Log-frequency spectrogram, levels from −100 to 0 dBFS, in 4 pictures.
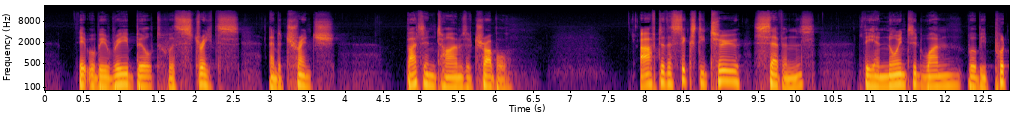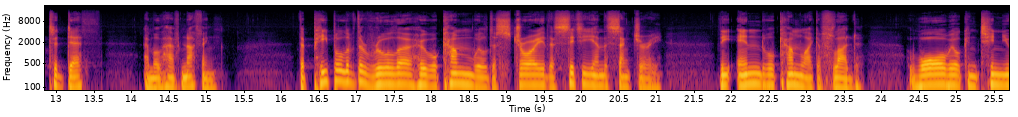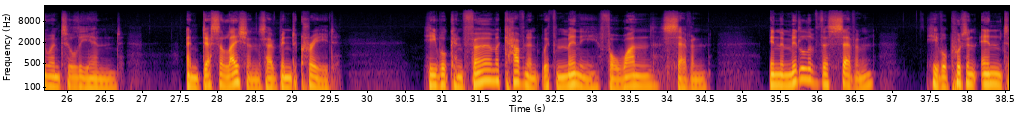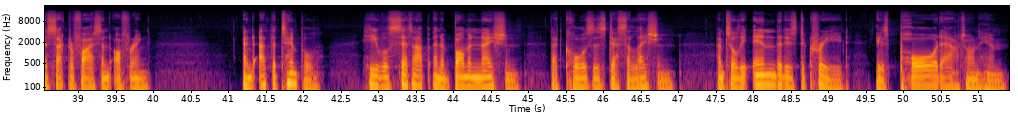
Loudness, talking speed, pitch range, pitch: -22 LUFS, 130 wpm, 90-120 Hz, 100 Hz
